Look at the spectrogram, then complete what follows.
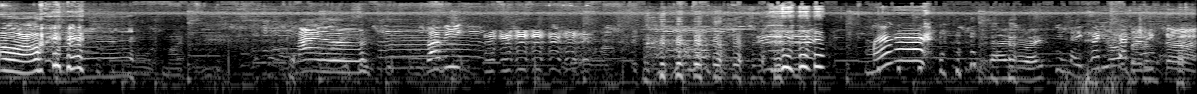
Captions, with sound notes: Awe! Smile! Bobby! [Laughter]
